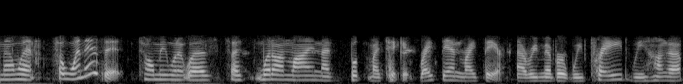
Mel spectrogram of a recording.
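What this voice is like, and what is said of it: Usual voice. Nothing is said of it.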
